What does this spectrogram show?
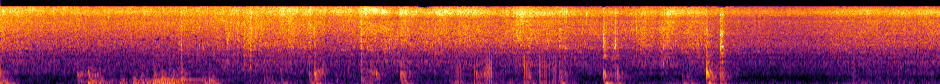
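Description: Raw chicken pieces sizzling in hot oil in a metal kadai, with a slotted metal spatula scraping and knocking against the pan as they are stirred. There are a few sharper clinks of the spatula about two-thirds of the way in.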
